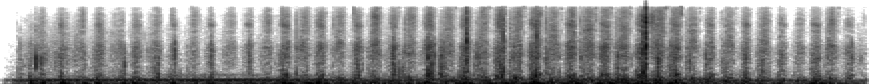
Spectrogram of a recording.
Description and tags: Erasing pencil writing on paper with the eraser on the end of a pencil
